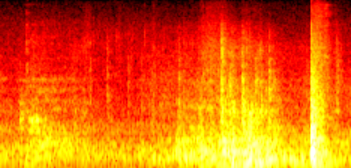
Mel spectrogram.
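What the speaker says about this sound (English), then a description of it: "I'll check in this drawer also." In a home kitchen, a drawer slides and rattles open, followed by a sharp, close knock as it shuts near the end, with no talking.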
